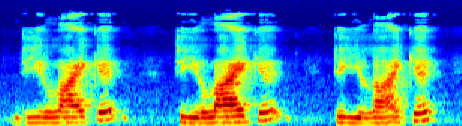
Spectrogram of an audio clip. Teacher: the first beat is on like, which means the first 2 words are not stressed. So do you becomes do you.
